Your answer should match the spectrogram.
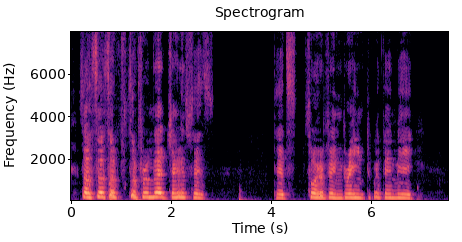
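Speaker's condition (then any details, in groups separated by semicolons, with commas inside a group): Cerebral palsy; mild left side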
